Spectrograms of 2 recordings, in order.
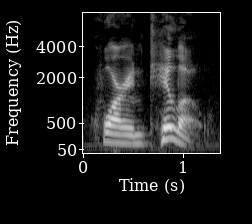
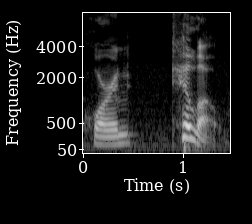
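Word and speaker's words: Quarantillo: been clarified by him quar until o not warranty o as the rest of the world pronounces it based on precedent but corn till oh like Billy says it so okay Billy corn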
